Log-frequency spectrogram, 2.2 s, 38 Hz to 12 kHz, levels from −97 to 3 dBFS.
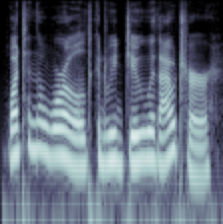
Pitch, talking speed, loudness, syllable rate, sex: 200 Hz, 240 wpm, -15 LUFS, 5.0 syllables/s, female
